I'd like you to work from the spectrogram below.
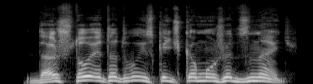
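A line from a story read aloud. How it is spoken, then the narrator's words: Displeased grumble. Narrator (Russian): Недовольно пробурчал Скоробей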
